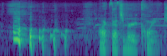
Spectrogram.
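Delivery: giggling and laughing while talking. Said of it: "he kind of giggles, like, he laughs".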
